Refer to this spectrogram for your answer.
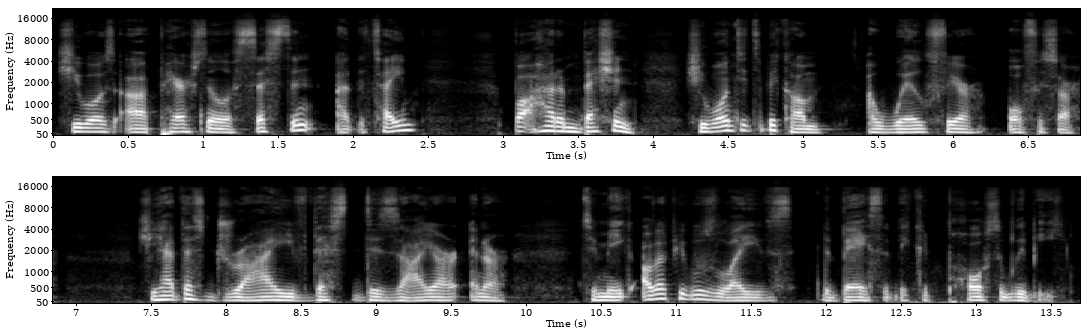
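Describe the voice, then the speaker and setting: A man's voice: lowish voice, normal speed, a little mellow, no echo. A man with a thick Scottish accent hosting a storytelling podcast in a chatty, informal, sweary way, close to the microphone. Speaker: podcast host.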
